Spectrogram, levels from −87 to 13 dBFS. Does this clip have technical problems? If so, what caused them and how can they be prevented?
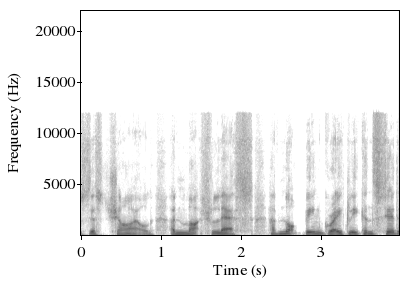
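No, this clip has no technical problems, so there is nothing to prevent.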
